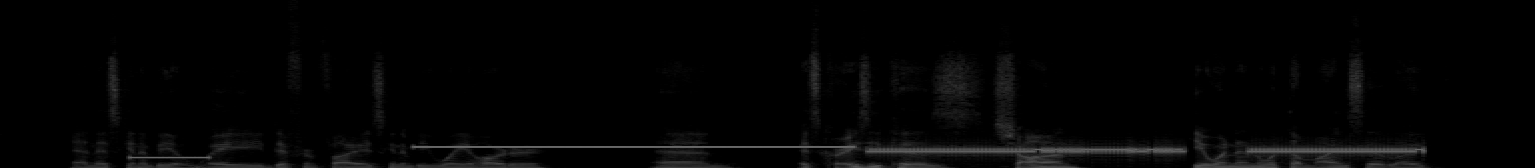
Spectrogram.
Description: Fax machine handshake, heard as a beep, a long tone and a warble, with speech in English.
